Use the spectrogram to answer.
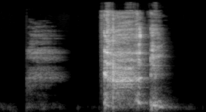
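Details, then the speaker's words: Adult woman with hoarse voice during a live stream: soft breathy inhalation followed by two loud, rough cough bursts. "Ai, amoras, hoje, hoje você tem que ter assim, ó, uma paciência de aguentar essa minha voz rouca, de aguentar a minha tosse."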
